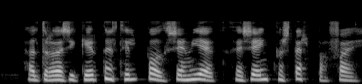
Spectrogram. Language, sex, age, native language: Icelandic, female, 40-49, Icelandic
